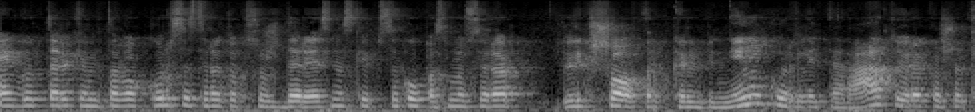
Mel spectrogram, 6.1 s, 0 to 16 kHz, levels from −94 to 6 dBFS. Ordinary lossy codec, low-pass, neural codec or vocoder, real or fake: Opus, 16 kbps; 14.4 kHz; vocoder, 44.1 kHz, 128 mel bands, Pupu-Vocoder; fake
